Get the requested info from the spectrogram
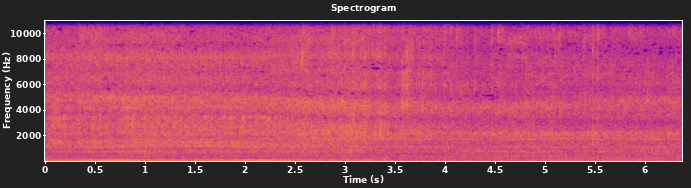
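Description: A motor vehicle's engine running nearby with a low rumble, loudest in the first three seconds and then easing off.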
